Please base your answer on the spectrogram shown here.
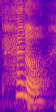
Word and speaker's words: petal: syllable let's read it notice you hear a schwa sound here any vowel may say uh or it in an unstressed syllable also there's something kind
